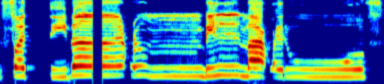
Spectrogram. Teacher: تنوین کی آواز کو ہم میم کے ساتھ بدل دیں گے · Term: اقلاب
